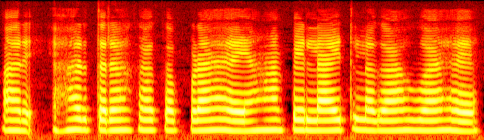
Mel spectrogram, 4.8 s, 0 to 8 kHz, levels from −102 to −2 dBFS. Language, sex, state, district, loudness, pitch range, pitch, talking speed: Hindi, female, Jharkhand, Palamu, -14 LUFS, 215-220 Hz, 215 Hz, 150 wpm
